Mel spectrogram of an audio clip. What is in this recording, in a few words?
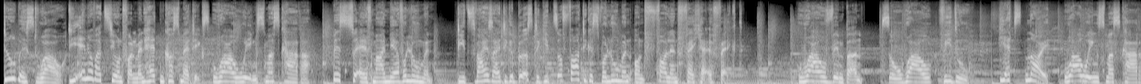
advertisement; Manhattan Wow Wings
